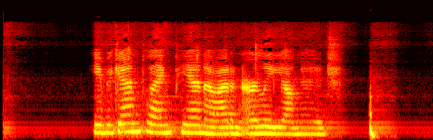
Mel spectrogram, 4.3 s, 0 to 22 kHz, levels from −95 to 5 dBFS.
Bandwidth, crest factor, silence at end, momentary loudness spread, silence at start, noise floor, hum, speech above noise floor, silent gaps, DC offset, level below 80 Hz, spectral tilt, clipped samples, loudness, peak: 11.5 kHz; 18 dB; 0.4 s; 9 LU; 0.05 s; -58 dBFS; none; 39 dB; none; under 0.1%; -58 dBFS; -5.5 dB/octave; under 0.1%; -19 LUFS; -4 dBFS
